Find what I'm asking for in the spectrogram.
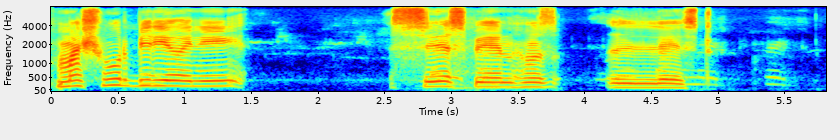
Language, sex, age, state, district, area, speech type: Kashmiri, male, 18-30, Jammu and Kashmir, Budgam, rural, read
